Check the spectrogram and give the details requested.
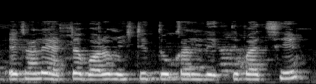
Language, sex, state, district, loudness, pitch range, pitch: Bengali, female, West Bengal, Alipurduar, -13 LUFS, 235-260 Hz, 245 Hz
